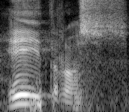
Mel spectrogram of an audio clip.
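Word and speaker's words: ἕτερος: ini sama ini ini namanya eteros hetero itu loh tulisannya juga seperti ini e terus ada bacanya heteros heteros yang lain ini lain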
